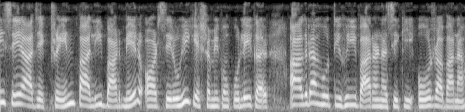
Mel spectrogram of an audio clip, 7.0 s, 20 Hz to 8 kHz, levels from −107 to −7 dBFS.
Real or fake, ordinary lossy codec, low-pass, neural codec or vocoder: fake; none; 7.2 kHz; codec, 16 kHz, 16 kbps, FunCodec, trained on LibriTTS, 50 frames a second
